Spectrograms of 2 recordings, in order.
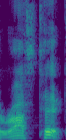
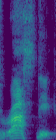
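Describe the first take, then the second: First: The second syllable sounds like 'tech'. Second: The second syllable sounds like 'tick'. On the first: Someone else mispronounced the name. The speaker calls it wrong. "he said Ross Tech" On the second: This is how the owner says the name. The speaker calls it right. "It's Rostic"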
